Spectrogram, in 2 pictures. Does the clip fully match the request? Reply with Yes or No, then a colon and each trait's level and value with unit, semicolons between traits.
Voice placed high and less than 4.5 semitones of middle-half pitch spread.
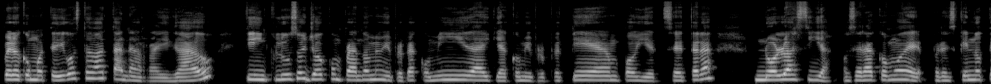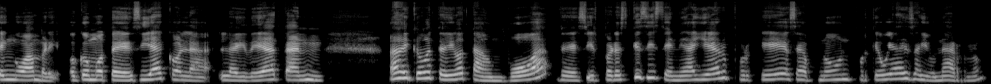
Yes: high, 210 Hz; average, 3.0 semitones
